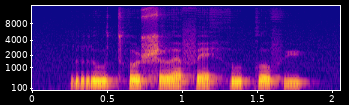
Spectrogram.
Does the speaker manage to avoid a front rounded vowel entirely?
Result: no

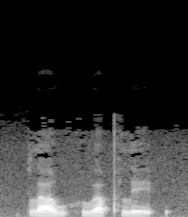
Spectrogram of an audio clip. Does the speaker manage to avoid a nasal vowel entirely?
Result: yes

